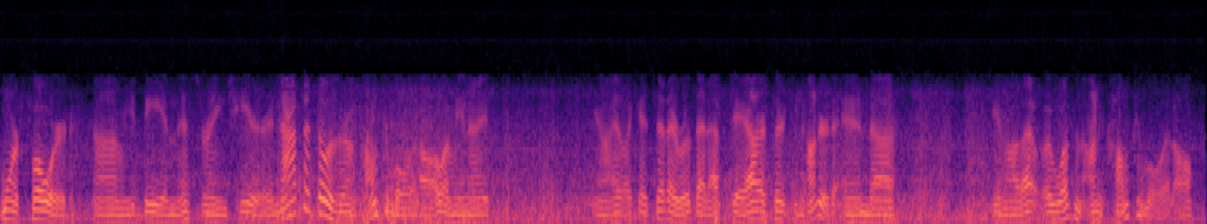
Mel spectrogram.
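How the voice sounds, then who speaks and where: This motorcycle vlogger has a lowish, animated voice and talks a little fast, chatting hesitantly and rambling from inside his helmet as he rides. The band-limited helmet mic yields narrow, tinny audio, with engine and road noise in the background.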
